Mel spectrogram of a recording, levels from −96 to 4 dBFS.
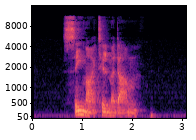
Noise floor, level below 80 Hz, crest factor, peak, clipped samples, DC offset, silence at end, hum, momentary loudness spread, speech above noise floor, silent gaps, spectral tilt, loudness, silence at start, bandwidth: -62 dBFS; -52 dBFS; 20 dB; -6 dBFS; under 0.1%; under 0.1%; 0.65 s; none; 15 LU; 39 dB; none; -4 dB/octave; -23 LUFS; 0.65 s; 11.5 kHz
